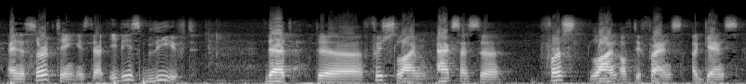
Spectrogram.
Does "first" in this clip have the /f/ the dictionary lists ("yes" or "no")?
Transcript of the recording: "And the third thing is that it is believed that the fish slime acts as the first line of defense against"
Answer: yes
